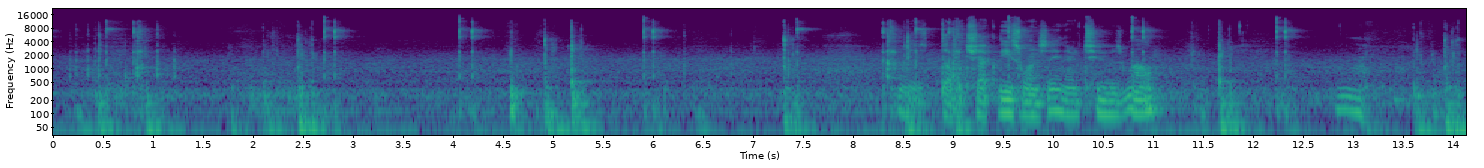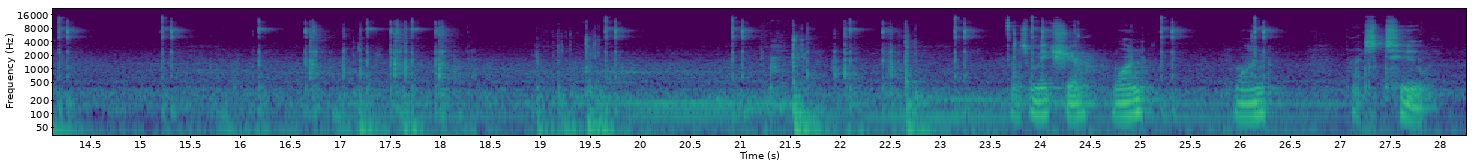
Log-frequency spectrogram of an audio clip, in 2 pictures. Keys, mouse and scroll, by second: 0.3 middle click, 2.4 ctrl+r, 4.8 a, 5.1 Tab, 7.3 a, 7.5 middle click, 9.5 right click, 11.6 Tab, 13.8 ctrl+r, 19.3 ctrl+r, 21.4 a, 21.7 middle click, 22.6 Tab, 23.9 right click.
